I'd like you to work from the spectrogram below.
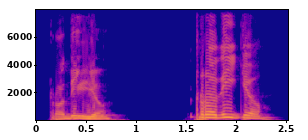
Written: rodillo

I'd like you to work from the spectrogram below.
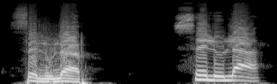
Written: celular

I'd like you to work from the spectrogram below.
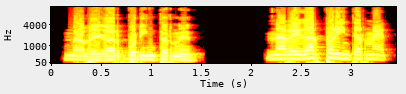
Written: navegar por internet

